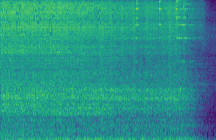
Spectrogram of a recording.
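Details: Rolls-Royce Silver Shadow engine with fresh gas, off the choke, after an ignition tune-up and new fuel filters; uneven idle rumble that sags and dies away: still stalling at idle.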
